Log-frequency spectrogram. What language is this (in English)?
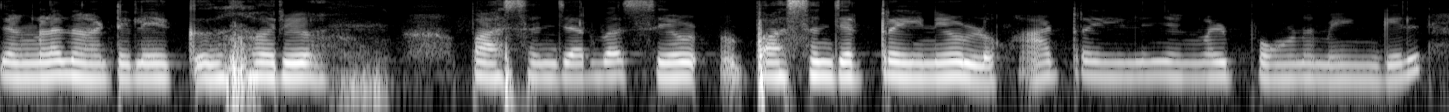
Malayalam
